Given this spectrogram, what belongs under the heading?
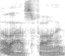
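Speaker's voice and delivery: glum, deflated, depressed, dejected, resigned tone. Reacting to news the game won't come to the Switch: depressed-sounding. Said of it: "you said that in such a depressed way".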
